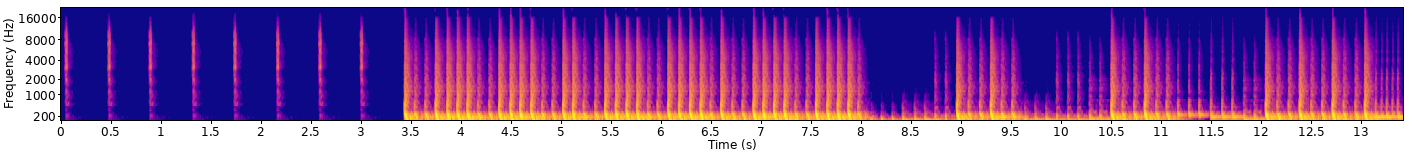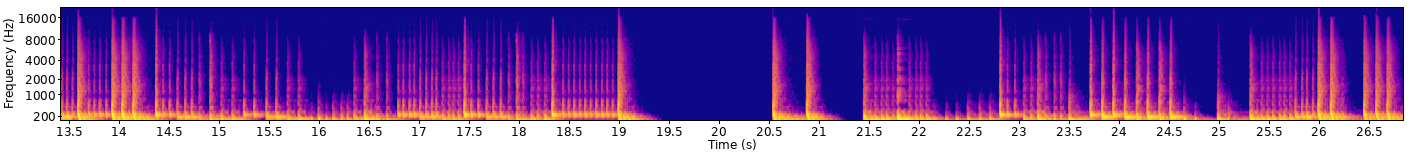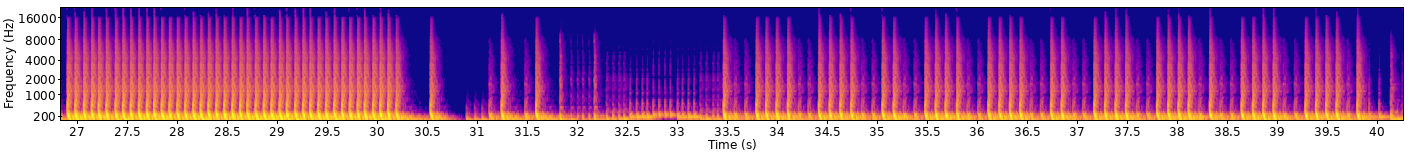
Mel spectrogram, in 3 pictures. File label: bass only, drumline; Ditty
